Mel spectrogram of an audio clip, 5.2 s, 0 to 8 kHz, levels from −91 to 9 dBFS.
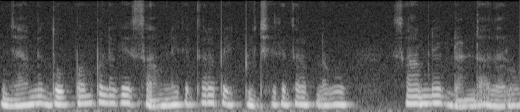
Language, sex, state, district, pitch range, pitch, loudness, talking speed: Hindi, male, Bihar, Kishanganj, 125-150 Hz, 135 Hz, -15 LUFS, 195 wpm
